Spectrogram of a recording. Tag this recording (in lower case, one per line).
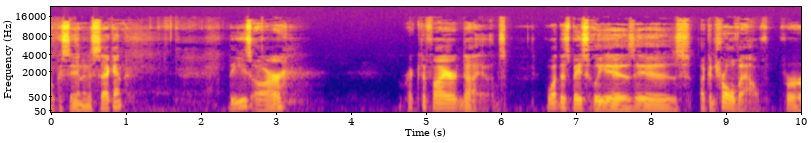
speech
